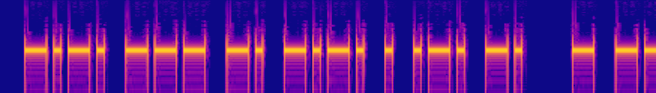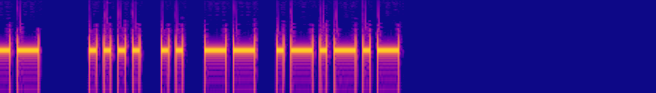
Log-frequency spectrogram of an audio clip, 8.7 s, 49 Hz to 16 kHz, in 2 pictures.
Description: Morse code, heard as a keyed tone, about 25 wpm, 700 Hz. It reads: CONCERN TO HIM.
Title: Sentences from Top 1200 Words 25wpm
